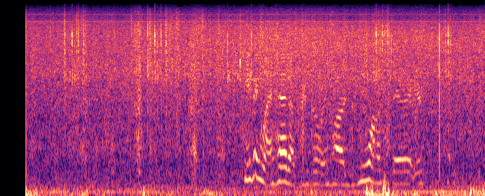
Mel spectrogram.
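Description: A horse trots with soft hoofbeats on sand.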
